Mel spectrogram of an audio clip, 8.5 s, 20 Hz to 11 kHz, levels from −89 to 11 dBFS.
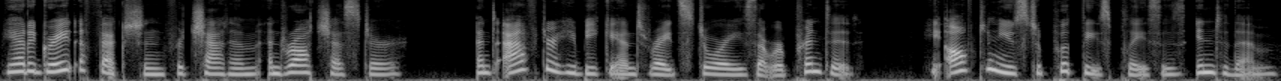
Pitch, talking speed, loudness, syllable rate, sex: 240 Hz, 195 wpm, -22 LUFS, 5.8 syllables/s, female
